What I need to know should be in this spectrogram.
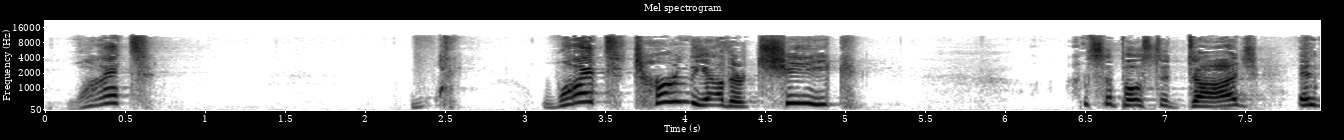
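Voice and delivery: high-pitched, baffled protest; incredulous. Acted. Peter balks at turning the other cheek, incredulous. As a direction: act out total disbelief, pitch jumping up. Acts Peter balking at Jesus' teaching.

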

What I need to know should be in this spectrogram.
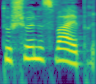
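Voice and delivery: ordinary delivery

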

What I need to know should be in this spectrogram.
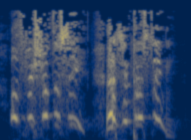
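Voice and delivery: high, loud mock surprise. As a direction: gasp at it in high mock wonder.

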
